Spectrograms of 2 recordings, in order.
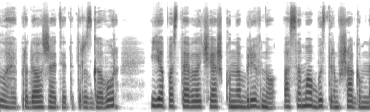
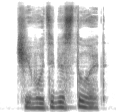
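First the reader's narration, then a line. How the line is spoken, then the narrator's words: Breathed out. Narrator (Russian): выдохнул он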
